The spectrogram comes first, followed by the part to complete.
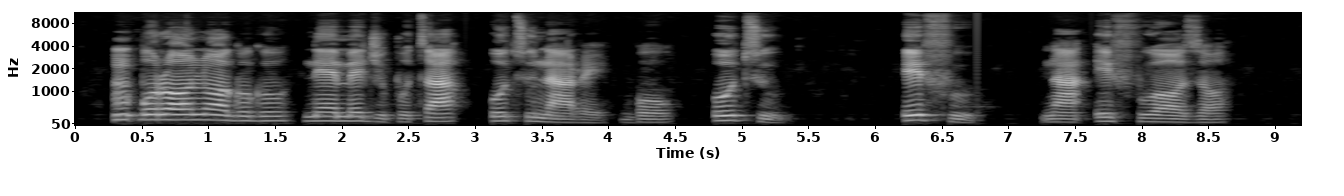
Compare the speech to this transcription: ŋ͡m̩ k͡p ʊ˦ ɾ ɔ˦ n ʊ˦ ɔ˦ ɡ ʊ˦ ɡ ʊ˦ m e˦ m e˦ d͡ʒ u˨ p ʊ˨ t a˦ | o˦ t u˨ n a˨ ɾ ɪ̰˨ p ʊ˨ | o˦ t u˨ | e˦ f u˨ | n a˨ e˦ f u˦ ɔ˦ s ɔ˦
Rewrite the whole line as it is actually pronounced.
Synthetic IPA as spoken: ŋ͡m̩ k͡p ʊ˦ ɾ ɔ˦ n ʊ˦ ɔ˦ ɡ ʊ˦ ɡ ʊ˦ n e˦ m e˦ d͡ʒ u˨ p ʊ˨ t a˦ | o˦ t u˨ n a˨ ɾ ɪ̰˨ b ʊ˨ | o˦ t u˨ | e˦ f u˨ | n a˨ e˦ f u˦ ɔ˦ z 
